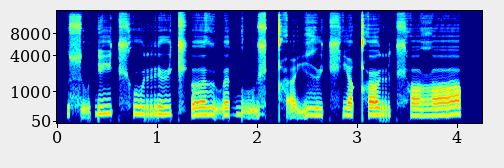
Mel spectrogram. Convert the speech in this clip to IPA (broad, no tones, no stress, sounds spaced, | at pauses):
s ṵ ɗ i t͡ʃʰ u r ɨ t͡ʃʼ ɤ ð ṵ ə̯ ɠ ṵ ʒ qʰ ḭ ɣ ɨ t͡ʃʰ i qʰ u r t͡ʃʰ ɒ ɣ ɒ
